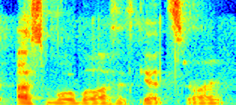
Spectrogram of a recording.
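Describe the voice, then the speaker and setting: A man's voice: sits low, steady tone, moderate pace, dark tone, slightly rough, no echo. A man chiming in on a live stream with wry, offhand remarks.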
